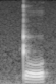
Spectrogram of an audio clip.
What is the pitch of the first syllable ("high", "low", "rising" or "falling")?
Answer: low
